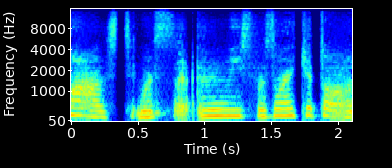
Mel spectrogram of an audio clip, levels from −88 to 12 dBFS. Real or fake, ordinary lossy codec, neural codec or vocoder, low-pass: fake; Opus, 64 kbps; codec, 44.1 kHz, 0.9 kbps, DAC; 14.4 kHz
